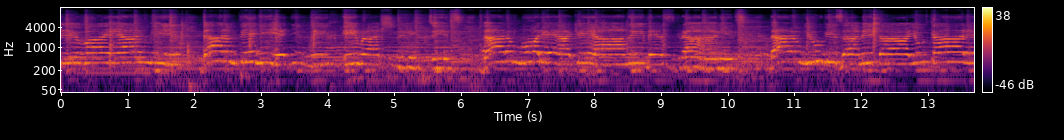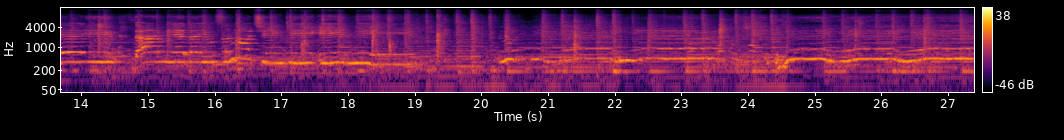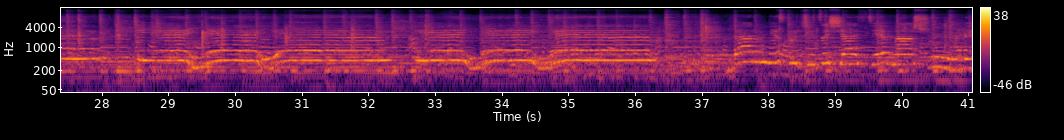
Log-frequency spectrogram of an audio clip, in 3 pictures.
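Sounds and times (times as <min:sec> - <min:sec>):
girls singing together: 0:00.0 - 0:19.1, 0:20.2 - 0:41.0
acoustic guitar strumming: 0:00.0 - 0:41.0
girls singing long notes: 0:24.3 - 0:36.4.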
